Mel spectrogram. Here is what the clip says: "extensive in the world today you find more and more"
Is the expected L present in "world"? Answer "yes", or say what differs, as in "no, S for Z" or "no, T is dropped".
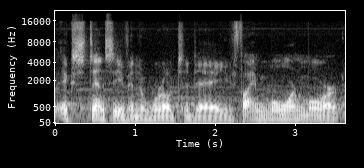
yes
